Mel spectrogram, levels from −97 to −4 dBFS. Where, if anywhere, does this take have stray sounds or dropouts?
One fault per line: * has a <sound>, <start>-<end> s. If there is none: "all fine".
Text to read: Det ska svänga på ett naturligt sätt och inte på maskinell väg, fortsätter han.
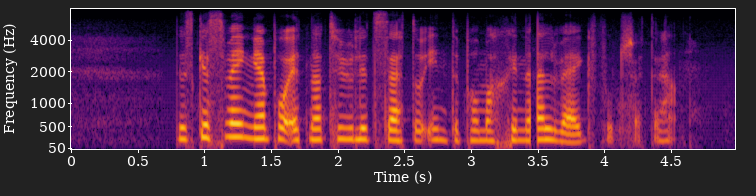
* has a dropout, 3.4-3.5 s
